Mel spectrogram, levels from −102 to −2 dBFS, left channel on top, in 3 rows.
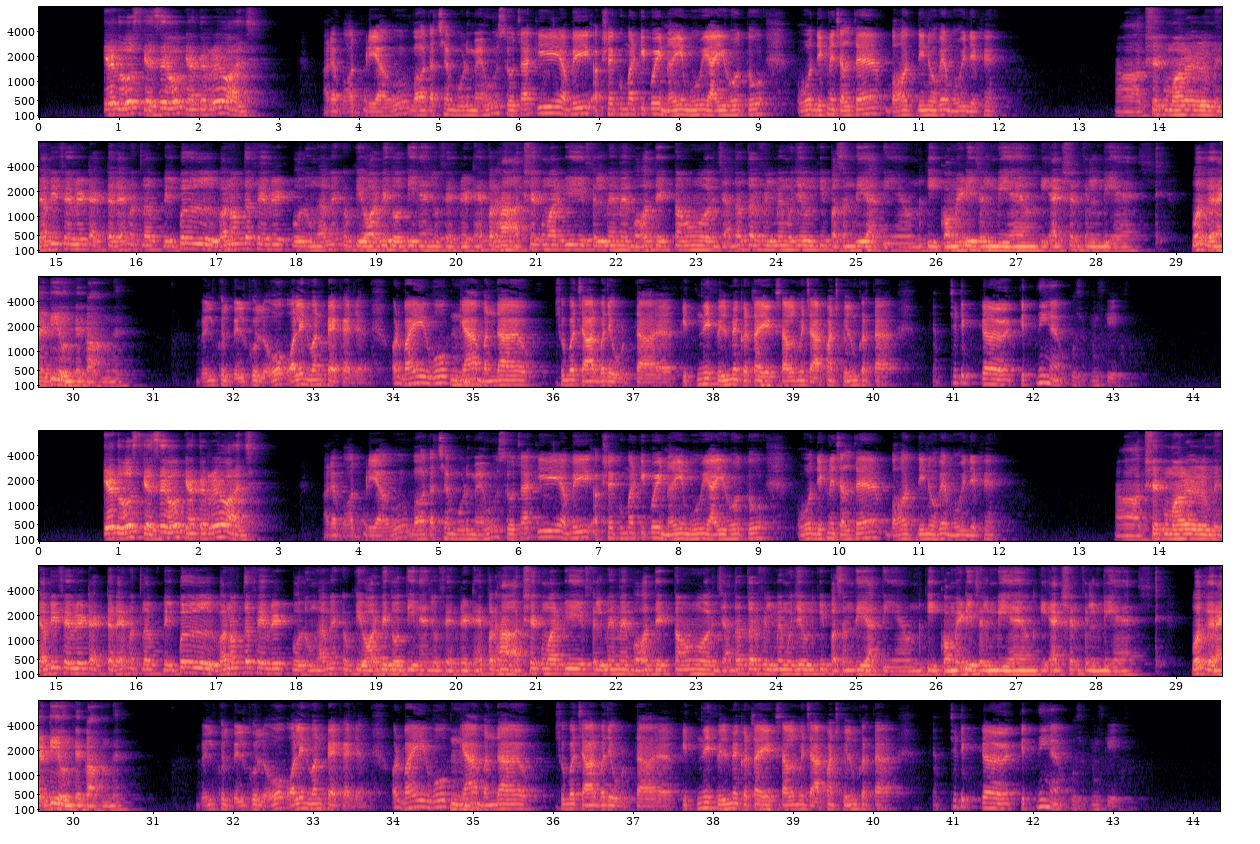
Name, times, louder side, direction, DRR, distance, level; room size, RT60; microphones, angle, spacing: voice 1, 0.8-2.7 13.4-28.4 29.2-30.6 34.7-35.0 38.6-38.7, right 1 dB, 85° right, 3 dB, 1.5 m, -28 dB
voice 2, 3.6-11.9 31.6-35.7 36.0-40.4 41.0-43.1, left 2 dB, 15° left, 7 dB, 0.6 m, -30 dB
6.2 x 5.2 x 4.2 m, 0.62 s
head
